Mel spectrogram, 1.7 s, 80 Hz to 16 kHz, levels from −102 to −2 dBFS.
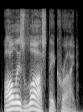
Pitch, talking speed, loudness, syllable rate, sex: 140 Hz, 180 wpm, -15 LUFS, 3.4 syllables/s, male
